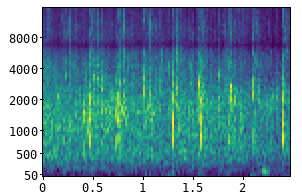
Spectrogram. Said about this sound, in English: Can we give them a round of applause? Thank you, guys.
